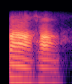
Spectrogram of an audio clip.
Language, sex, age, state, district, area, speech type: Sanskrit, male, 45-60, Karnataka, Bangalore Urban, urban, conversation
